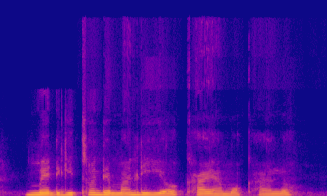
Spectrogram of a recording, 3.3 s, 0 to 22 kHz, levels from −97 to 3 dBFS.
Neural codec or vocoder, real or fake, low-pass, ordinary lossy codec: none; real; 19.8 kHz; Opus, 16 kbps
